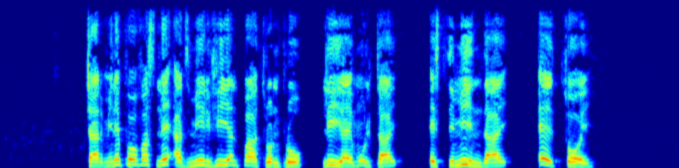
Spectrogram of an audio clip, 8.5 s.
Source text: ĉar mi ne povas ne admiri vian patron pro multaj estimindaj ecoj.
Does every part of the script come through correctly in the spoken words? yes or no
no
